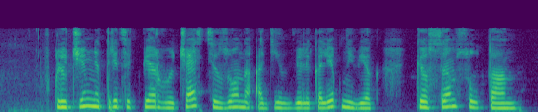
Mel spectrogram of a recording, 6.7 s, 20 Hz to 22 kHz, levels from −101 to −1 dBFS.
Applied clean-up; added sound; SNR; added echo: none; none; none; none.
